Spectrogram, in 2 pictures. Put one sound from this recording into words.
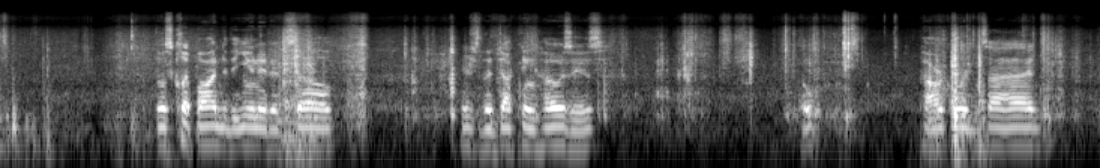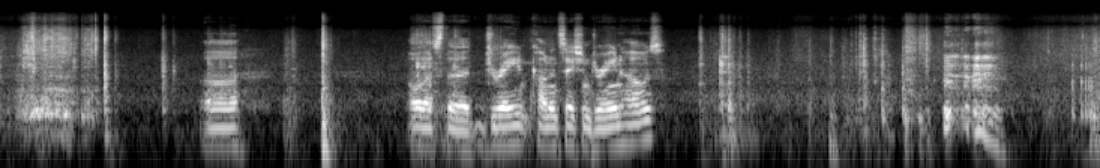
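Items clatter as a man unpacks a cardboard box.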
